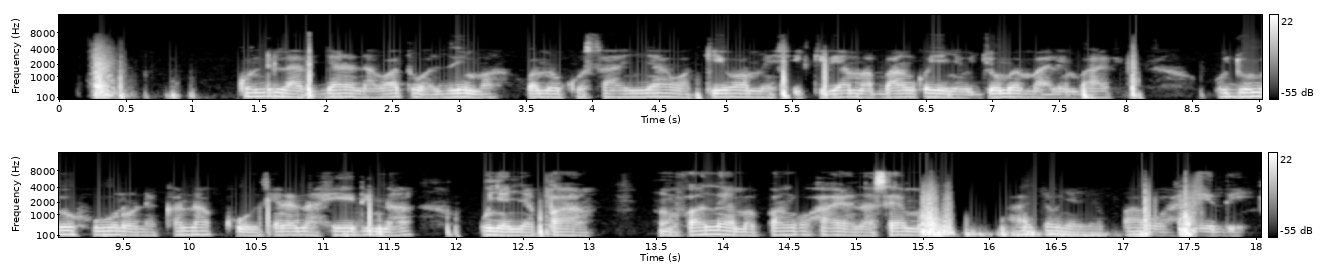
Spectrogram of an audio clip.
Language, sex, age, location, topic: Swahili, male, 18-24, Kisumu, health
